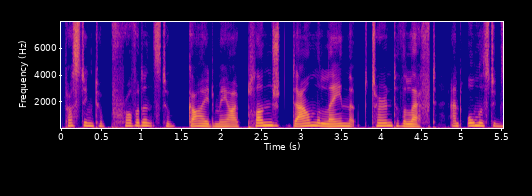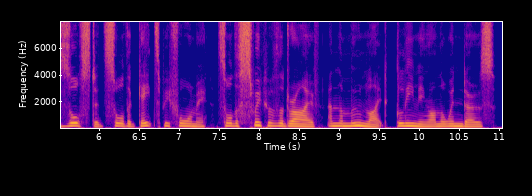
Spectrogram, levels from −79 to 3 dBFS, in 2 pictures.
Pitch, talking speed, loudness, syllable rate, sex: 180 Hz, 195 wpm, -22 LUFS, 5.3 syllables/s, female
